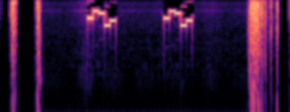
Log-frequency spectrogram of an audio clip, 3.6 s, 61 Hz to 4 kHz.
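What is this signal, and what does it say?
Five-tone selective call (ZVEI), heard as quick runs of five tones, tones of about 80 ms. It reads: 88057 88057
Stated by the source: ZVEI five-tone selective call 88102, received by SDR, recorded by the Orlamünde fire brigade (feuerwehr-orlamuende).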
